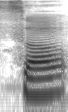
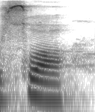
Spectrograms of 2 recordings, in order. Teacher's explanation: جو باریک ہوتا ہے وہ سا اور جو موٹا ہوتا ہے وہ سوا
